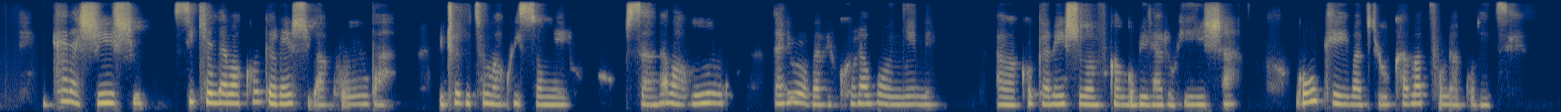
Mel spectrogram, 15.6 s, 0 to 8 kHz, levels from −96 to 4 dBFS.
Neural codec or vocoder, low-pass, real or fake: codec, 16 kHz, 1 kbps, X-Codec, HuBERT features, trained on general audio; 7.2 kHz; fake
